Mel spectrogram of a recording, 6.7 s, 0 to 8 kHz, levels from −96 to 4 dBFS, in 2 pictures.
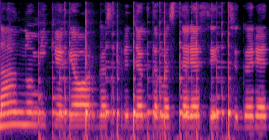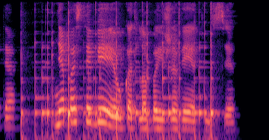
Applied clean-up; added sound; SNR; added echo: none; Dishes, pots, and pans; 4 dB; none.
